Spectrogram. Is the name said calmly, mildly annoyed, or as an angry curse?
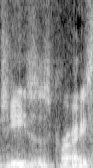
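mildly annoyed. It is said with mild, borderline annoyance. It is just barely over the line into a curse. "right on the line"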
